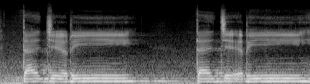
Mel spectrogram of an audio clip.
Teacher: Tajri dipantulkan huruf jimnya karena dia sifat pada huruf jim ketika sukun yaitu qalqalah maka dipantulkan tajri rinya dibaca dua harakat dengan menipiskan suara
